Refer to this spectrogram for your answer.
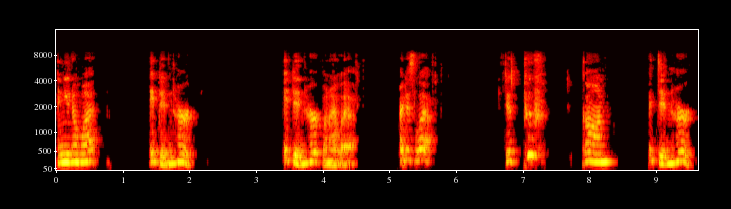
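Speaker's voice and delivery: put-on high-pitched reassuring child; spirit girl's voice. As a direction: relay it in a high little-girl lilt. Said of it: "And she says".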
